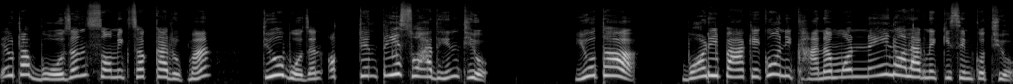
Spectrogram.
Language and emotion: Nepali, disgusted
